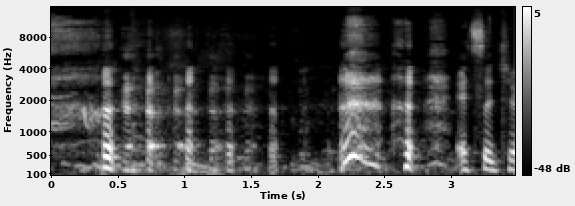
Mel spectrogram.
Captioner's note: laughter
